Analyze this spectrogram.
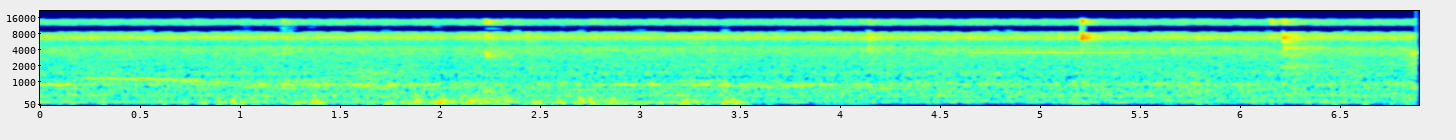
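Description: Steady rumbling background noise with a faint constant hum.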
